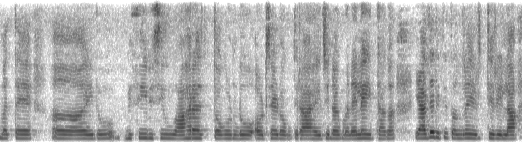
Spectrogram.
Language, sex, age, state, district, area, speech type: Kannada, female, 18-30, Karnataka, Kolar, rural, spontaneous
